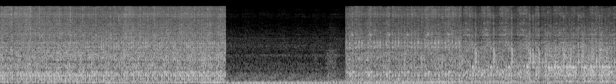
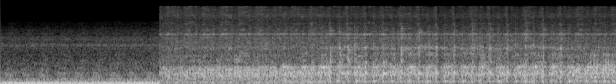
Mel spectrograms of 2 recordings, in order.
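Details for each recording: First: Overhauled 230HP Mercedes diesel boat engine, gearbox shifted into forward and reverse with no load: loose, uneven rattle over steady running, quiet in neutral; gearbox not opened, only bearings checked externally. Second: Overhauled 230HP Mercedes diesel boat engine in gear with wood pressed on the output flange for resistance: steady, even chug, earlier gearbox rattle gone; nothing wrong with gearbox or engine.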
